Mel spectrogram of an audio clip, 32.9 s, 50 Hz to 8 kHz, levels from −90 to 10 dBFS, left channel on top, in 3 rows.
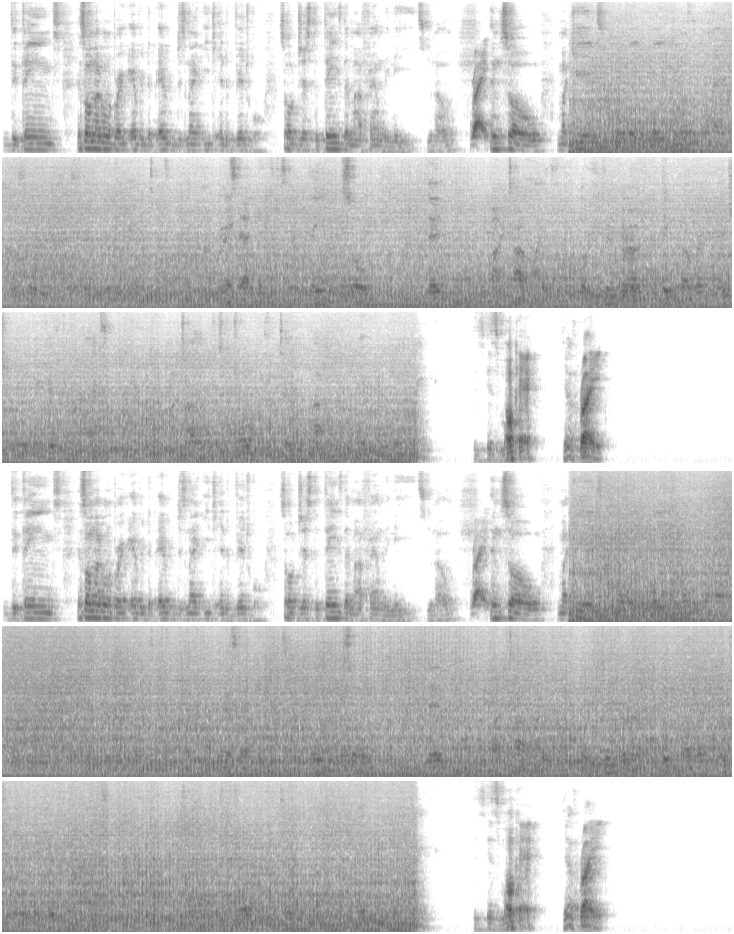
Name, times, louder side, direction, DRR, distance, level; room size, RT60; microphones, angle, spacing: voice 1, 0.0-16.8 17.2-17.6 18.2-23.5 24.4-28.3 29.0-29.6 30.3-30.5, equal, 25° left, 1 dB, 3.5 m, -40 dB
sound 1, 8.5-28.1, right 2 dB, 40° right, 1.1 m, -34 dB
voice 2, 14.3-14.9 20.2-20.5 29.4-29.8 30.6-30.9, left 4 dB, 75° left, 12 dB, 0.6 m, -32 dB
17.5 x 6.5 x 4.9 m, 0.39 s
head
